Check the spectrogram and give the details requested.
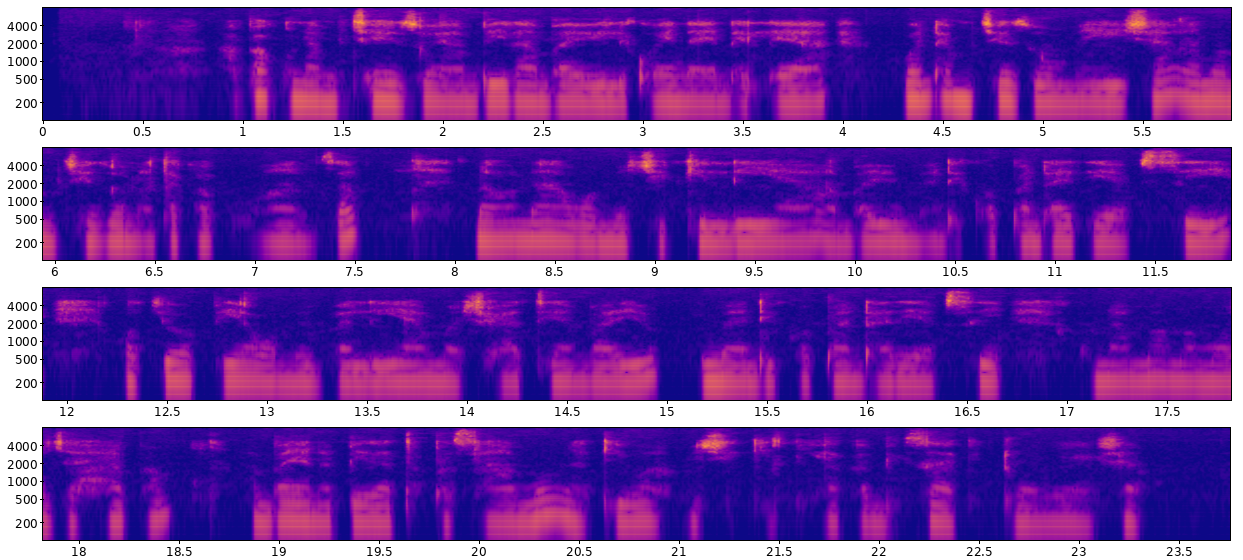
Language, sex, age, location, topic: Swahili, female, 18-24, Nakuru, government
